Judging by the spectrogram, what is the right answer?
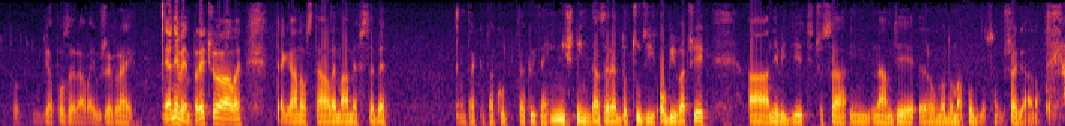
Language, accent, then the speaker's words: Slovak; Nitra, Nitra Region, Slovakia; Ja som jednoduchý chlapec z Klokočiny.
